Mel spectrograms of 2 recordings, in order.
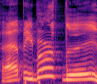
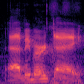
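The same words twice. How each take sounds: First: It is said in a cheery character voice. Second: It is said in a plain grown man's voice.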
